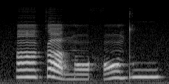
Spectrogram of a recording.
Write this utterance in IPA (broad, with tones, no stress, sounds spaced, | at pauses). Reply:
ã˦ k a˦˨ n ɔ̃˨ h ɔ̃˨˦ d u˦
